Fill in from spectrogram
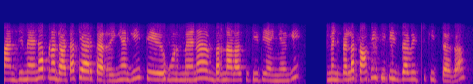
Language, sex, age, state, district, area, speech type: Punjabi, female, 30-45, Punjab, Barnala, rural, conversation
